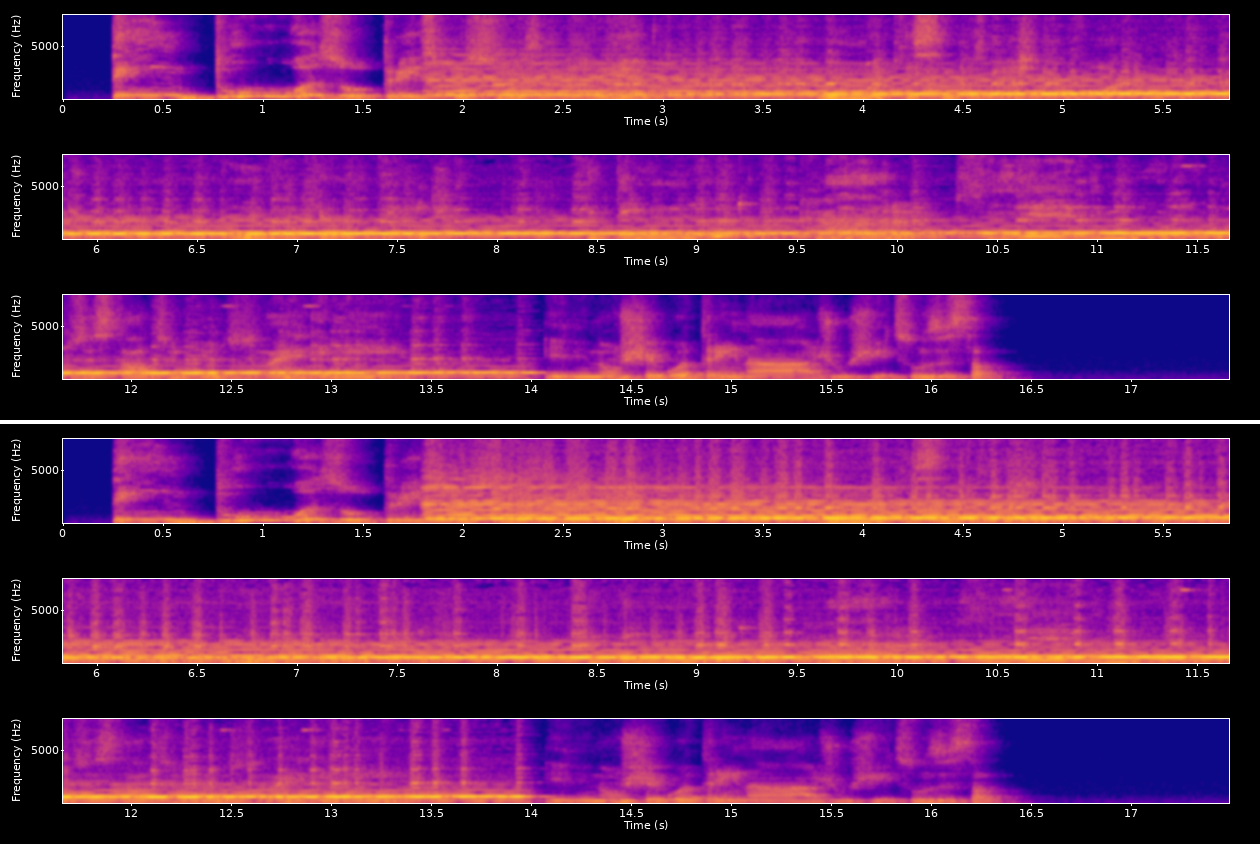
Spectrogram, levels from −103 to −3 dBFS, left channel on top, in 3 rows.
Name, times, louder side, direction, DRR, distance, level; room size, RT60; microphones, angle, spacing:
voice 1, 0.2-3.2 3.7-7.8 8.4-13.5 14.1-16.2, left 2 dB, 60° left, 0.7 m, -32 dB
sound 1, 1.8-14.0, right 3 dB, 40° right, 0.3 m, -18 dB
3.5 x 2.0 x 2.3 m
head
